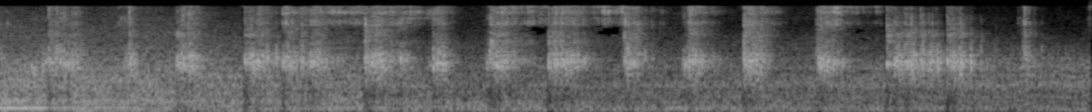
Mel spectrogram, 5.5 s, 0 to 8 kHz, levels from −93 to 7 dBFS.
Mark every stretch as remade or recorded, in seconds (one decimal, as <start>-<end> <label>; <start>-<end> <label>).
0.0-1.7 recorded; 1.7-2.2 remade; 2.2-5.5 recorded

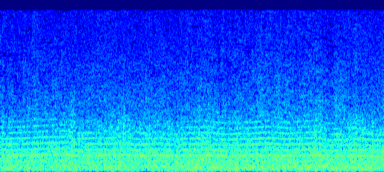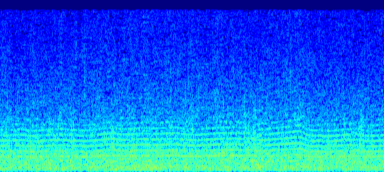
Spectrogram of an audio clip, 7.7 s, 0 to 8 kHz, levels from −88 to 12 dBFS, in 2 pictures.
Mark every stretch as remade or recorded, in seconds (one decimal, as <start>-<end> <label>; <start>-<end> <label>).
0.0-0.8 recorded; 0.8-1.8 remade; 1.8-3.4 recorded; 3.4-3.9 remade; 3.9-7.7 recorded

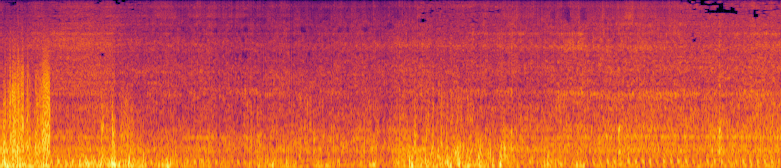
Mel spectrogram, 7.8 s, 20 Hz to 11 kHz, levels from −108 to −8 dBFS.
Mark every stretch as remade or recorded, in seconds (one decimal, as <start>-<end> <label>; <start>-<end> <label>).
0.0-1.5 recorded; 1.5-4.2 remade; 4.2-5.0 recorded; 5.0-6.8 remade; 6.8-7.8 recorded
